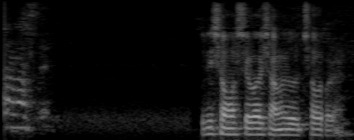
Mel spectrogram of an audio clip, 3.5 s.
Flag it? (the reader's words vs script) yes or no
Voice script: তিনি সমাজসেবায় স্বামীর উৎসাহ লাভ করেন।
yes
